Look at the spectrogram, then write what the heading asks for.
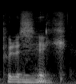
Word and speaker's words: Pulisic: Pulisic specifically says, I want it pronounced Pulisic. Arena's going Pulisic.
